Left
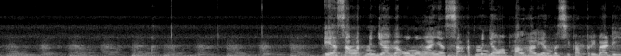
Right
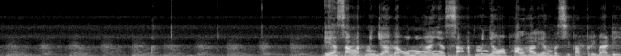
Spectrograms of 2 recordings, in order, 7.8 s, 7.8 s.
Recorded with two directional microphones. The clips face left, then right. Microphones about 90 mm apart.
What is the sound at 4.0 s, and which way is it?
A man's voice, 25° right (ahead or behind).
